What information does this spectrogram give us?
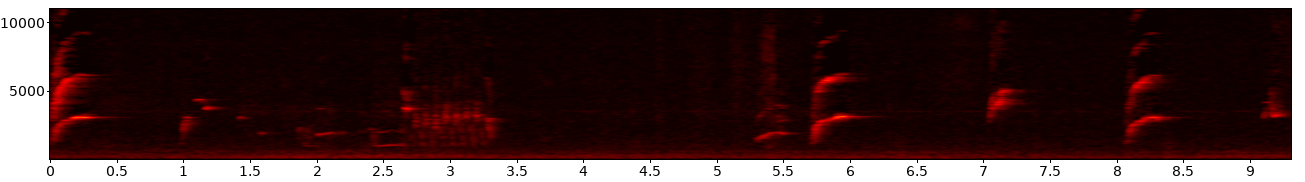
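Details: Male Gloucester canary, a caged pet, singing after moulting: scattered short whistled notes and quick downward-sweeping chirps, spaced by pauses of a second or more, with a brief buzzy trill.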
